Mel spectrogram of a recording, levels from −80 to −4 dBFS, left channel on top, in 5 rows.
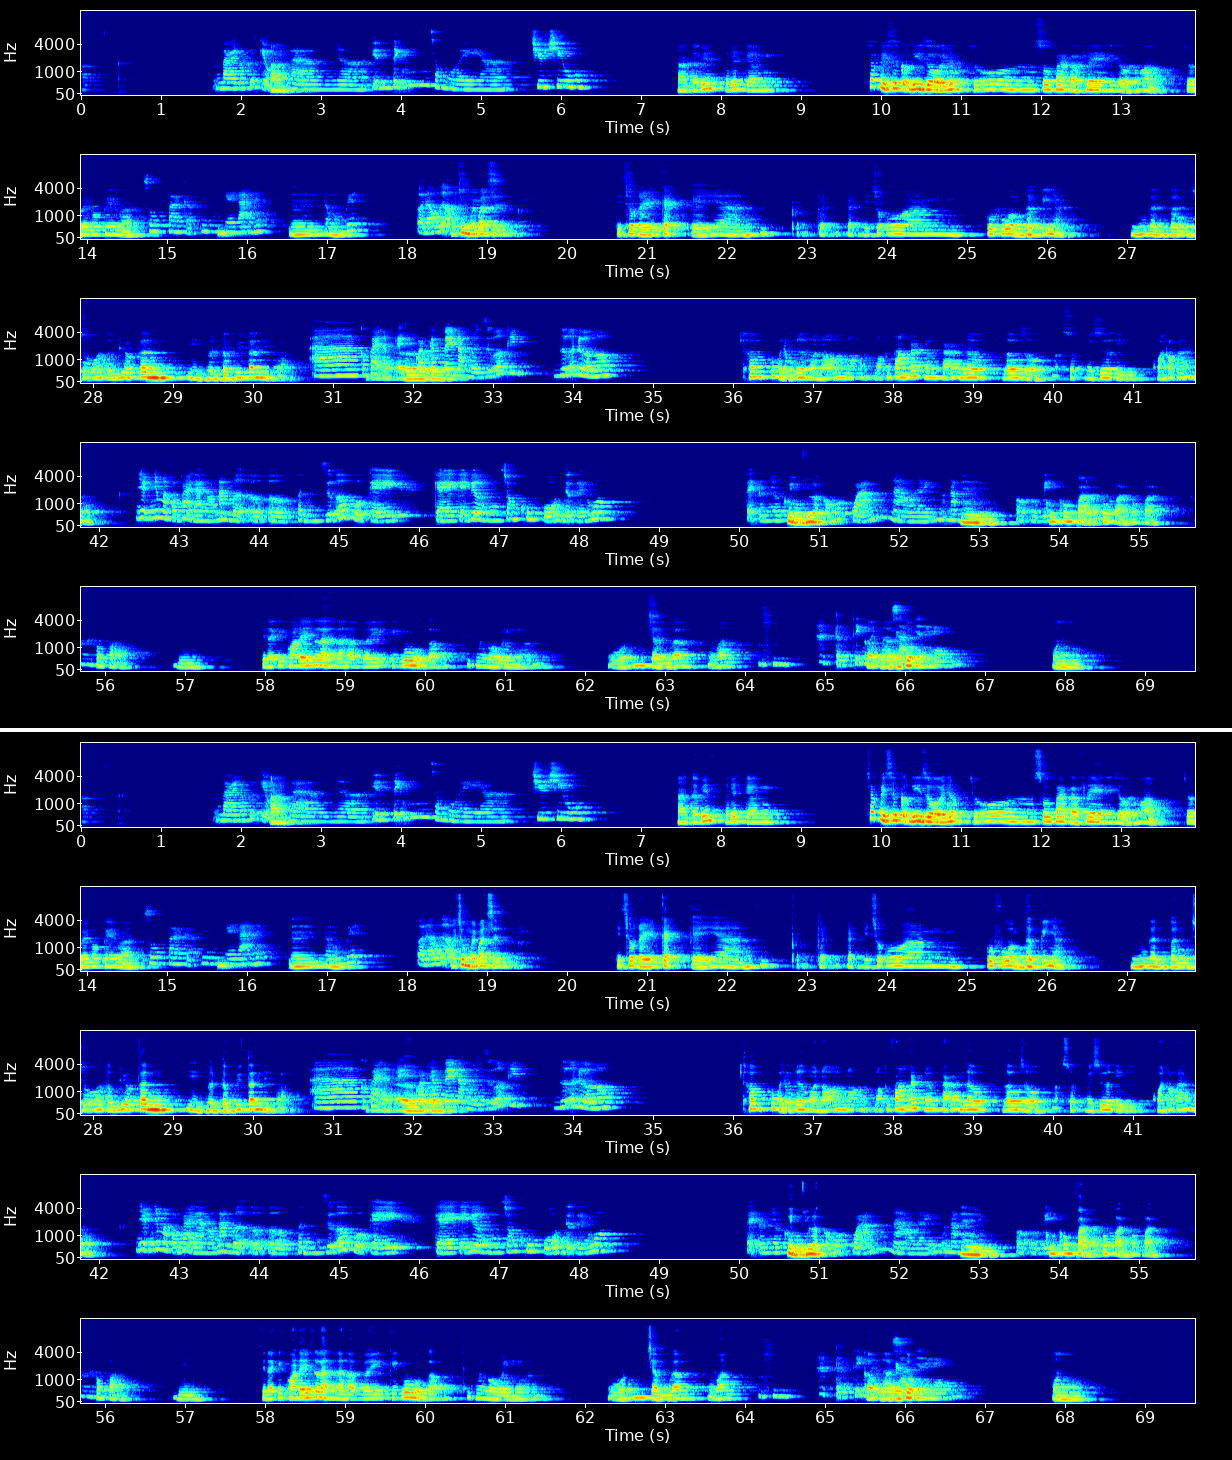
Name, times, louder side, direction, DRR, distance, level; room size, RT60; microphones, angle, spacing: voice 1, 1.6-5.3 5.6-6.3 14.8-16.2 17.0-17.4 18.1-18.6 27.6-28.8 30.7-33.4 33.8-34.4 36.6-36.9 38.0-38.2 41.4-41.5 42.5-48.4 50.1-50.7 51.1-53.0 53.5-54.9 55.7-56.0 58.2-58.4 60.9-61.4 64.2-64.4 64.9-66.7, left 1 dB, 40° left, -1 dB, 2.9 m, -39 dB
voice 2, 7.5-8.7 9.8-13.5 13.8-14.7 15.6-15.8 16.5-17.2 18.6-19.4 20.6-22.5 22.9-24.9 25.2-26.2 27.0-30.5 31.6-32.4 36.1-41.9 50.6-51.1 52.8-53.2 53.9-55.2 55.9-56.3 56.9-57.2 58.0-61.4 62.3-63.8 65.5-66.4 67.8-68.2, right 1 dB, 40° right, 4 dB, 1.2 m, -29 dB
8.0 x 7.4 x 7.4 m, 0.87 s
head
